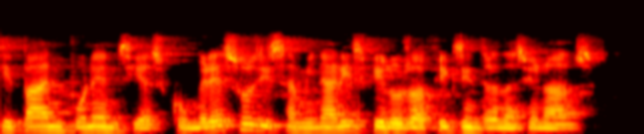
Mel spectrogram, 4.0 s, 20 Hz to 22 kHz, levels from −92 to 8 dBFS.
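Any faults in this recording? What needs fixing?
Lost LE Audio frames occur from 2.22 to 2.24 s, right after "en ponències congressos i". About 20 ms of audio is missing, which fits two consecutive 10 ms LC3 frames. The decoder filled the gap by repeating the last good spectrum with randomised signs, so the speech briefly turns into a noisy, smeared texture before normal decoding resumes. To prevent it, improve the Bluetooth link margin or retransmission settings so that LE Audio frames reach the decoder without drops.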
